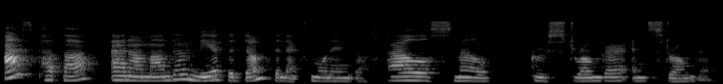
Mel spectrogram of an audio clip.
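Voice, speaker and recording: Slow, deliberate woman teacher reading aloud. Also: on the low side, pushed and bright, highs cut off. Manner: deliberate storytelling, addresses pupils directly. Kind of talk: children's storybook read-aloud.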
